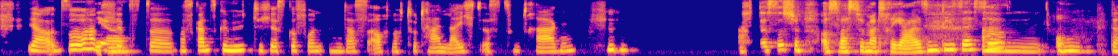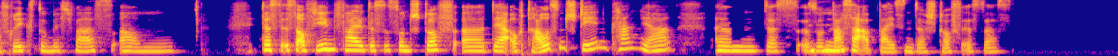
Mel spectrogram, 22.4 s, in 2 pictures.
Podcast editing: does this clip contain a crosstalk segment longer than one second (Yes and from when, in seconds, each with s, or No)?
No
